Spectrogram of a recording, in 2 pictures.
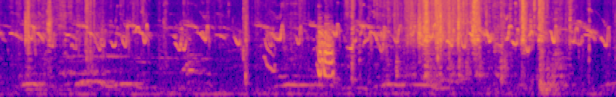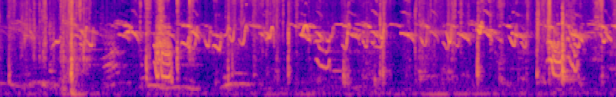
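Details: Young partridge chicks feeding, giving many thin high peeps and short chirps mixed with low soft clucks, over a background of clicking and pecking noises and brief louder bursts.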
